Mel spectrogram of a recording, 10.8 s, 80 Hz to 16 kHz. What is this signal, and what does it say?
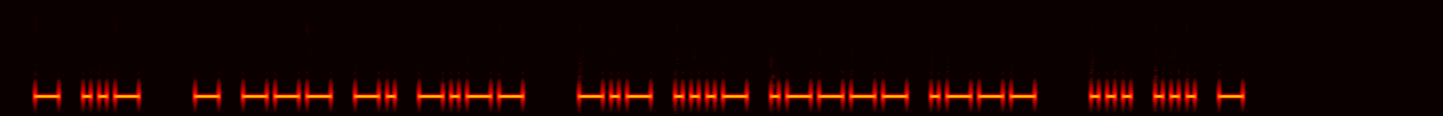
Morse code, heard as a keyed tone, about 20 wpm, 700 Hz. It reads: TU TONY KV1J SST
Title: K1USN SST QSO Practice - 20wpm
